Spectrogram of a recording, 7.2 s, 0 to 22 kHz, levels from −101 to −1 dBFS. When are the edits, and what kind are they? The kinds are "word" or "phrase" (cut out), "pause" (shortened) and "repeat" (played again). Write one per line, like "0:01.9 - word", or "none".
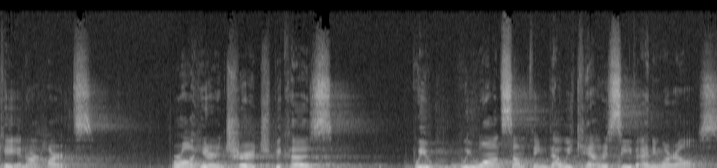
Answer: none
